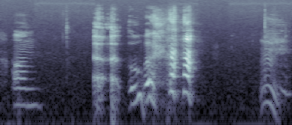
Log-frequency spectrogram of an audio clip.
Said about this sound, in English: I just had ice cream, so I burped and it like tasted like chocolate.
